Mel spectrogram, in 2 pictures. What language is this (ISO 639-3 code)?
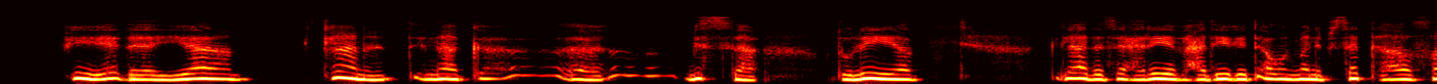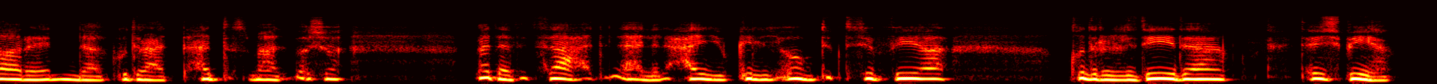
ayl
